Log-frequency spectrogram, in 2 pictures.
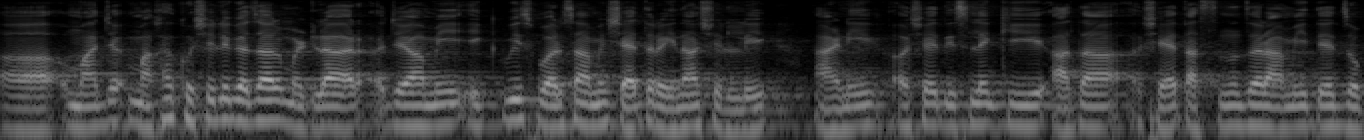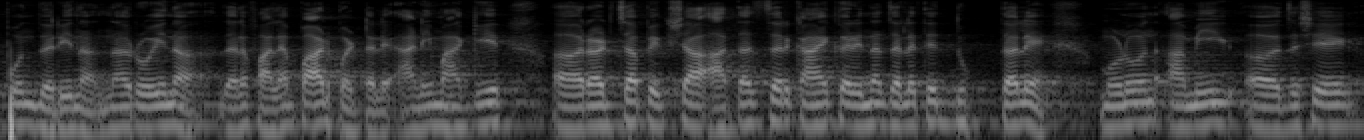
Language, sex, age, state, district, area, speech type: Goan Konkani, male, 18-30, Goa, Tiswadi, rural, spontaneous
